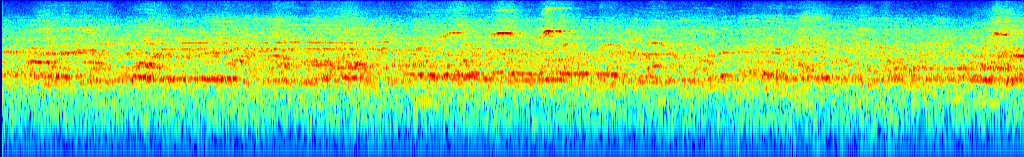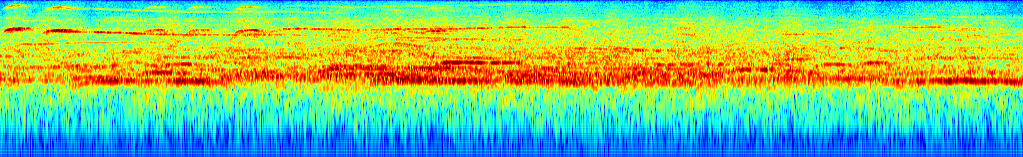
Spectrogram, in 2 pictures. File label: Banter Crowd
